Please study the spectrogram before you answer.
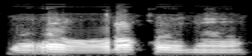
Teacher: أن لا نقلقل الغين وإنما نقلقل القاف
